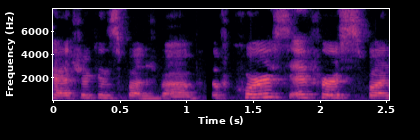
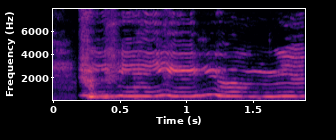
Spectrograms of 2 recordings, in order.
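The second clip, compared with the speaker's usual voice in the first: a high laugh breaking through; high cracking laugh; 9 semitones higher than usual. Real, not acted. Reader laughing at her own fanfic, high. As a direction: crack up mid-line.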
